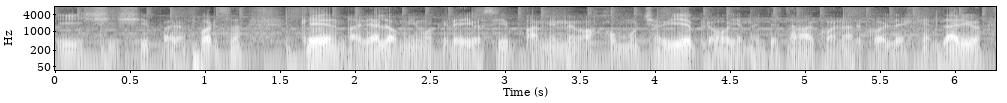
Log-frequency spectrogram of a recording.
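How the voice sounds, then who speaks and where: A man's voice: low voice, expressive, fast talker. A man giving casual gameplay commentary as a YouTuber, explaining step by step and often checking in with "¿sí?". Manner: explanatory, repeats "¿sí?" to check understanding. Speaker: gaming YouTuber. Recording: faint game music behind.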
